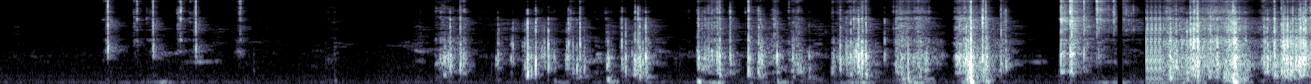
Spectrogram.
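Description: Metal scissors cutting through a paper bag: a few sharp snips about half a second in, then a quick run of crisp cuts. Near the end, paper crinkling as the bag is pulled open.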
